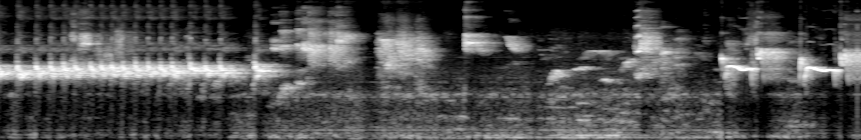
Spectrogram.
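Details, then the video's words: Murai batu, or white-rumped shama, singing hard: a fast buzzy trill gives way to varied bursts of whistles, harsh notes and clear upslurred phrases. "MASTERAN MURAI BATU GACOR SUPER JITU"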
